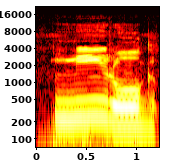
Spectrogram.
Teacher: तो निह विसर्ग आया और र आया रोग का, तो का विसर्ग हट गया और विसर्ग हट करके जो छोटी नी थी वह बड़ी नी यानी ह्रस्व नी दीर्घ नी में बदल गई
